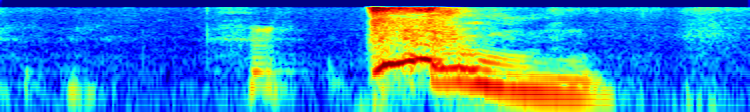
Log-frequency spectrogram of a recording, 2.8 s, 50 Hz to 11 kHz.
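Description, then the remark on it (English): A voice imitates an F-15 jet airplane with a loud, breathy whoosh that slides downward in pitch over about a second, preceded by a few soft, faint sounds. “F-15 jet airplane.”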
